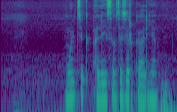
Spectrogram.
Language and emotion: Russian, neutral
